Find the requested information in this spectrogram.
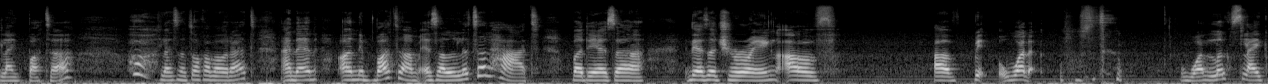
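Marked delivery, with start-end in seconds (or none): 0.8-1.6 short high breathy sigh of delight; melting sigh. Real, not acted. Teacher recalling the I love you note, melting sigh. Melted like butter. 10.5-11.7 a quiet airy chuckle; soft breathy laugh. Real, not acted. Teacher amused by a stick-figure drawing, breathy chuckle.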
